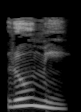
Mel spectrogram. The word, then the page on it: ರೋಮಿ: rōmi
